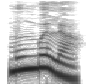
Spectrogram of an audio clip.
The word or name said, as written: ಮುಂಬಲಿ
